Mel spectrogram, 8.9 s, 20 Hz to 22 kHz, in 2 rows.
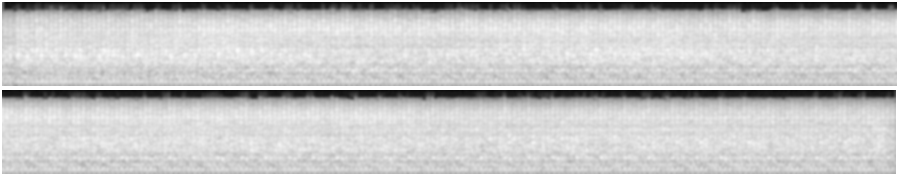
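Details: VW T4 Syncro van engine warm after major overhaul, with exhaust hot and power steering bled: smooth, even idle with a steady low drone, no knocks or misses, no leaks; normal idle.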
